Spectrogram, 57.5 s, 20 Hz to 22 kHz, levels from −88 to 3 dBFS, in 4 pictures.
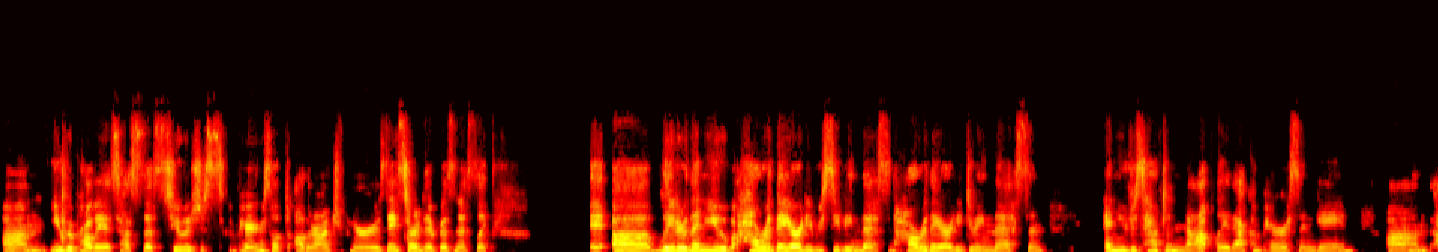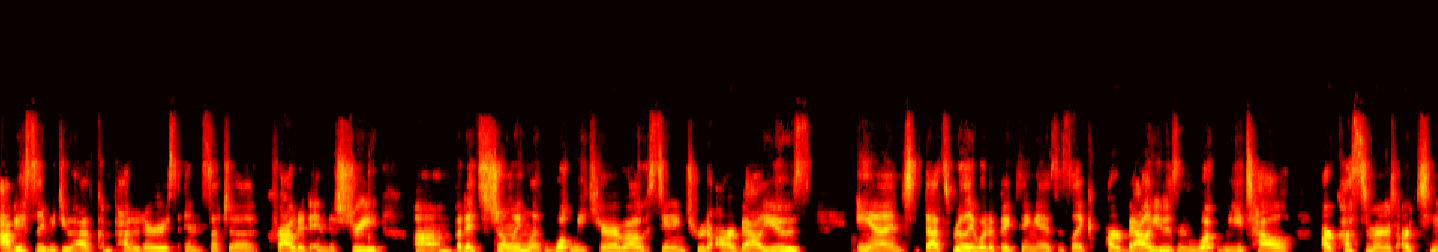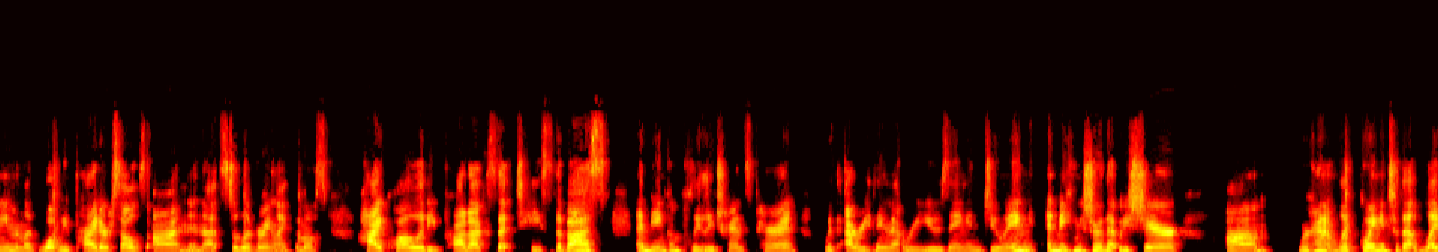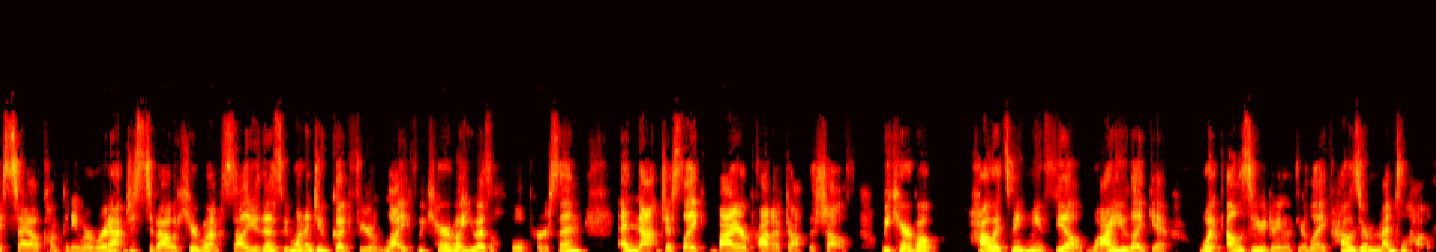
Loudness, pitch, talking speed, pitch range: -26 LUFS, 195 Hz, 210 wpm, 180-220 Hz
